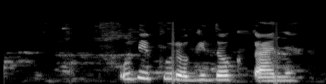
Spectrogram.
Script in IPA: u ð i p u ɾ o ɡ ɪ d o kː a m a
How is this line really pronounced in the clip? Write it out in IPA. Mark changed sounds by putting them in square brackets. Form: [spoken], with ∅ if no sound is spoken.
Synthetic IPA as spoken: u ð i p u ɾ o ɡ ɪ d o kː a [ɲ] a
